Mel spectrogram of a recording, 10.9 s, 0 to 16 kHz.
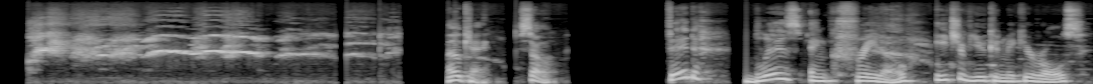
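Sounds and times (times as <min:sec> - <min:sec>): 
young child screeching: 0:00.3 - 0:04.0
speech: 0:04.5 - 0:05.7, 0:06.7 - 0:10.9.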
